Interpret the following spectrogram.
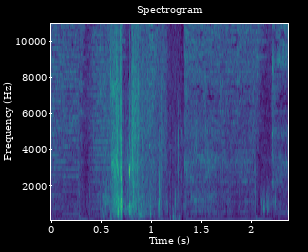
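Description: A short swishing rustle about half a second in, from a catcher's body mic and gear as he takes the pitch and pops up out of his crouch to throw, over background music with a steady low bass.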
